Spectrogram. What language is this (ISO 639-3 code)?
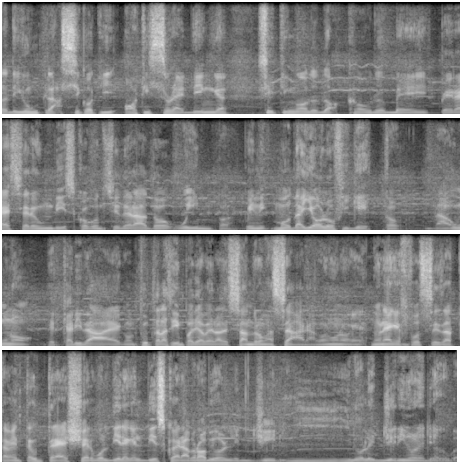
ita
